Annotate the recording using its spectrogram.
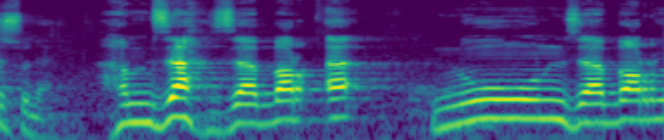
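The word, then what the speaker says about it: أنا: हमजा ज़बर अ नून ज़बर ना अना वकफन अना यानी हिज्जे और रवा में अलिफ को ना अदा करेंगे ना अलिफ का नाम लेंगे।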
